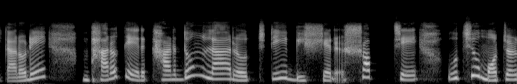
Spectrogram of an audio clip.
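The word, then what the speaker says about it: Khardung La: রাস্তার তালিকায় এসেছে ভারতের খারদুংলা রোডের কথা। প্রায় 39 কিলোমিটার দীর্ঘ এই রাস্তা ভারতের জম্মু ও কাশ্মীরের লাদাখ অঞ্চলের একটি পর্বত পাস। এর স্থানীয় উচ্চারণ খারডংলা বা হার্ট জংলা এছাড়া খারদুমলা রোডটি ঐতিহাসিকভাবে গুরুত্বপূর্ণ।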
